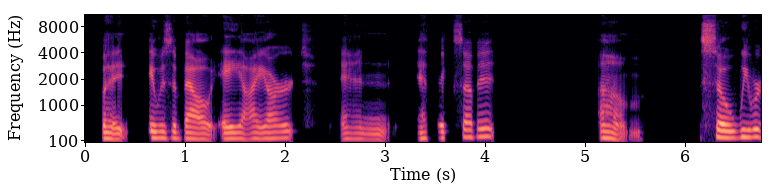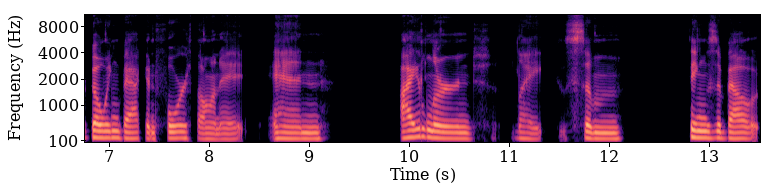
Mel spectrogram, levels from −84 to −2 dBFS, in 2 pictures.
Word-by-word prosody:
but 145 Hz, -3 st, +2 dB, 0.2 s
it 170 Hz, -, +5 dB
was 165 Hz, 0 st, -1 dB
about 150 Hz, -3 st, +2 dB
AI 150 Hz, 0 st, +1 dB
art 160 Hz, +2 st, -3 dB, 0.3 s
and 135 Hz, -3 st, -6 dB, 0.3 s
ethics 160 Hz, +3 st, -5 dB
of 185 Hz, 0 st, 0 dB
it. 200 Hz, 0 st, +1 dB, 1.0 s
Um, 150 Hz, -, -2 dB, 0.6 s
so 175 Hz, -2 st, +5 dB
we 175 Hz, +3 st, +2 dB
were 190 Hz, +1 st, +2 dB
going 170 Hz, -1 st, +4 dB
back 155 Hz, -1 st, 0 dB
and 150 Hz, -1 st, -2 dB
forth 160 Hz, 0 st, +1 dB
on 140 Hz, -1 st, -2 dB
it, 135 Hz, +1 st, -5 dB, 0.2 s
and 150 Hz, -1 st, 0 dB, 0.8 s
I 180 Hz, +3 st, +5 dB
learned, 155 Hz, -6 st, +3 dB, 0.4 s
like, 150 Hz, -4 st, -6 dB, 0.2 s
some 150 Hz, -2 st, +1 dB, 0.7 s
things 170 Hz, -3 st, +4 dB
about 155 Hz, -2 st, +1 dB
155 Hz, 120 wpm, -24 LUFS, 145-165 Hz, 1.0 s, it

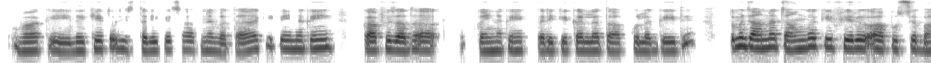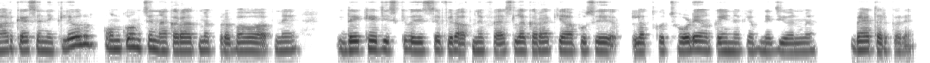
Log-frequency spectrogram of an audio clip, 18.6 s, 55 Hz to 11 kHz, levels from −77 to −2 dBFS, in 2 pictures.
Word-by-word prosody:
वाक़ई। 160 Hz, -2 st, -1 dB
देखिए 160 Hz, +3 st, 0 dB
तो 200 Hz, -, -1 dB
इस 180 Hz, 0 st, -7 dB
तरीके 165 Hz, +1 st, 0 dB
से 175 Hz, 0 st, -8 dB
आपने 165 Hz, -1 st, -4 dB
बताया 150 Hz, +4 st, -1 dB
कि 205 Hz, +3 st, -8 dB
कहीं 190 Hz, -2 st, -1 dB
न 185 Hz, 0 st, 0 dB
कहीं 200 Hz, +2 st, +1 dB, 0.3 s
काफ़ी 170 Hz, +2 st, +4 dB
ज़्यादा 170 Hz, 0 st, +4 dB, 0.5 s
कहीं 160 Hz, 0 st, 0 dB
न 165 Hz, -, -2 dB
कहीं 170 Hz, -1 st, -2 dB
एक 165 Hz, 0 st, -8 dB
तरीके 155 Hz, 0 st, -1 dB
का 165 Hz, +1 st, -1 dB
लत 160 Hz, 0 st, -1 dB
आपको 150 Hz, +1 st, -2 dB
लग 155 Hz, 0 st, -1 dB
गई 160 Hz, 0 st, 0 dB
थी, 310 Hz, +4 st, -3 dB, 0.3 s
तो -, -, +2 dB
मैं 230 Hz, +1 st, +7 dB
जानना 205 Hz, -1 st, +6 dB
चाहूँगा 190 Hz, +1 st, +3 dB
कि 210 Hz, 0 st, +2 dB
फिर 195 Hz, -1 st, +4 dB, 0.2 s
आप 180 Hz, -1 st, +2 dB
उससे 180 Hz, +1 st, 0 dB
बाहर 165 Hz, +2 st, -1 dB
कैसे 170 Hz, 0 st, 0 dB
निकले, 165 Hz, +6 st, -1 dB
और 260 Hz, +2 st, +4 dB
कौन-कौन 195 Hz, +3 st, +2 dB
से 195 Hz, 0 st, 0 dB
नकारात्मक 165 Hz, 0 st, -1 dB
प्रभाव 155 Hz, +1 st, -1 dB
आपने 165 Hz, +2 st, -4 dB, 0.5 s
देखे 175 Hz, +1 st, +4 dB
जिसकी 175 Hz, +1 st, -2 dB
वज़ह 160 Hz, -2 st, +3 dB
से 160 Hz, +2 st, -1 dB
फिर 165 Hz, -1 st, 0 dB
आपने 160 Hz, +1 st, -1 dB
फैसला 150 Hz, +3 st, 0 dB
करा 160 Hz, +1 st, +1 dB
कि 160 Hz, -, +1 dB
आप 155 Hz, +1 st, -1 dB
उसे 155 Hz, -1 st, +1 dB, 0.2 s
लत 150 Hz, 0 st, 0 dB
को 160 Hz, -, -2 dB
छोड़ें 160 Hz, +2 st, +2 dB
और 165 Hz, -, -2 dB
कहीं 155 Hz, 0 st, 0 dB
न 155 Hz, -1 st, -4 dB
कहीं 160 Hz, +1 st, -7 dB
अपने 155 Hz, -2 st, -5 dB
जीवन 145 Hz, -2 st, -2 dB
में 155 Hz, +1 st, -5 dB, 0.4 s
बेहतर 170 Hz, -2 st, +1 dB
करें? 205 Hz, +6 st, -8 dB
165 Hz, 210 wpm, -29 LUFS, 160-180 Hz, 0.5 s, मैं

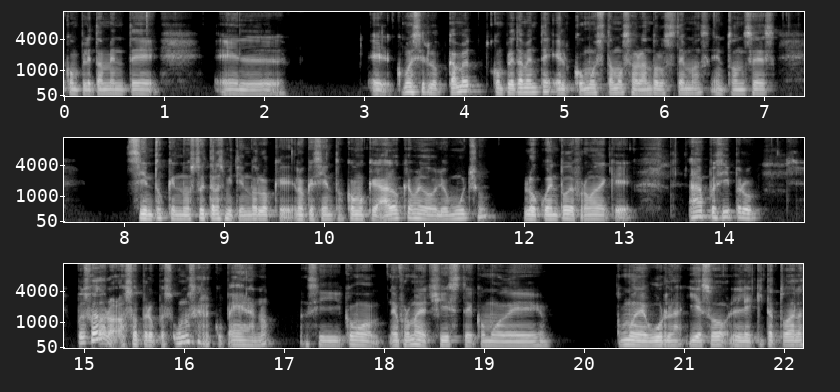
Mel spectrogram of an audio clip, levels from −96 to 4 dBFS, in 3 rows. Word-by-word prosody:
completamente 105 Hz, 0 st, -2 dB, 0.5 s
el 100 Hz, -1 st, -4 dB, 0.8 s
el, -, -, -1 dB
¿cómo 145 Hz, -, +1 dB
decirlo?, 120 Hz, -4 st, 0 dB
cambio 165 Hz, +6 st, +2 dB
completamente 130 Hz, +4 st, +1 dB
el 115 Hz, 0 st, -1 dB
cómo 115 Hz, +2 st, 0 dB
estamos 120 Hz, 0 st, 0 dB
hablando 105 Hz, +1 st, 0 dB
los 105 Hz, 0 st, -2 dB
temas, 115 Hz, +2 st, -4 dB
entonces, 105 Hz, 0 st, -3 dB, 0.9 s
siento 130 Hz, +2 st, +4 dB
que 125 Hz, -, 0 dB
no 115 Hz, -1 st, +1 dB
estoy 120 Hz, +3 st, +3 dB
transmitiendo 120 Hz, -2 st, +1 dB
lo 115 Hz, -1 st, +2 dB
que -, -, -2 dB
lo 115 Hz, -1 st, +2 dB
que -, -, +1 dB
siento, 115 Hz, -1 st, -2 dB
como 120 Hz, -1 st, +2 dB
que -, -, +2 dB
algo 125 Hz, +4 st, +5 dB
que 145 Hz, -, -1 dB
me 135 Hz, -1 st, +2 dB
dolió 110 Hz, -2 st, +1 dB
mucho 130 Hz, +10 st, -2 dB, 0.3 s
lo 115 Hz, -1 st, +3 dB
cuento 115 Hz, +1 st, +3 dB
de 120 Hz, -, +5 dB
forma 115 Hz, 0 st, -1 dB
de 110 Hz, -1 st, 0 dB
que: -, -, -4 dB, 0.6 s
"Ah, 175 Hz, +2 st, +2 dB
pues 155 Hz, -4 st, -1 dB
sí, 165 Hz, +1 st, -1 dB
pero, 135 Hz, -6 st, 0 dB, 0.6 s
pues -, -, +1 dB
fue -, -, +8 dB
doloroso, -, -, +2 dB
pero, -, -, +1 dB
pues -, -, -4 dB
uno 170 Hz, +4 st, +1 dB
se 205 Hz, -2 st, -2 dB
recupera, 120 Hz, -6 st, -3 dB
¿no?", 135 Hz, +6 st, -8 dB, 0.2 s
así 115 Hz, -4 st, -5 dB
como 120 Hz, -4 st, 0 dB
en 115 Hz, -, 0 dB
forma 125 Hz, +3 st, +1 dB
de 115 Hz, -, +2 dB
chiste, 115 Hz, -2 st, -1 dB
como 110 Hz, -1 st, -3 dB
de 105 Hz, 0 st, -2 dB, 0.7 s
como 125 Hz, +2 st, +2 dB
de 115 Hz, -1 st, +5 dB
burla, 115 Hz, +1 st, +1 dB
y 120 Hz, -, +3 dB
eso 120 Hz, +1 st, +2 dB
le 115 Hz, -3 st, 0 dB
quita 115 Hz, +1 st, -3 dB
toda 120 Hz, 0 st, +1 dB
la 115 Hz, -, 0 dB
115 Hz, 180 wpm, -22 LUFS, 110-125 Hz, 0.9 s, fue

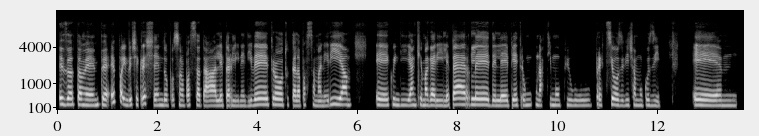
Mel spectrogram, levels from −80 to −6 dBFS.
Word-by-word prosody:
esattamente. 215 Hz, -2 st, +2 dB
E 295 Hz, -, +2 dB
poi -, -, +3 dB
invece 205 Hz, +2 st, -1 dB
crescendo 200 Hz, -5 st, -1 dB
poi 195 Hz, -, -10 dB
sono 195 Hz, -1 st, -2 dB
passata 190 Hz, 0 st, -1 dB
alle 185 Hz, +1 st, +1 dB
perline 185 Hz, -1 st, -2 dB
di 185 Hz, +2 st, -7 dB
vetro, 220 Hz, +1 st, +4 dB
tutta 205 Hz, -3 st, -2 dB
la 180 Hz, 0 st, +2 dB
passamaneria 210 Hz, +2 st, 0 dB, 0.5 s
e 205 Hz, -2 st, +2 dB
quindi 200 Hz, -2 st, -4 dB
anche 205 Hz, +2 st, -1 dB
magari 195 Hz, -1 st, +1 dB
le 190 Hz, +1 st, -2 dB
perle, 220 Hz, -1 st, +4 dB
delle 185 Hz, -1 st, +1 dB
pietre 200 Hz, 0 st, -2 dB
un 205 Hz, +1 st, -7 dB
attimo 200 Hz, +1 st, -4 dB
più 195 Hz, -1 st, -8 dB
preziose, 200 Hz, -1 st, -1 dB
diciamo 195 Hz, 0 st, -6 dB
così. 190 Hz, -3 st, -7 dB, 0.7 s
Ehm 190 Hz, -2 st, +1 dB
200 Hz, 130 wpm, -24 LUFS, 190-215 Hz, 0.7 s, vetro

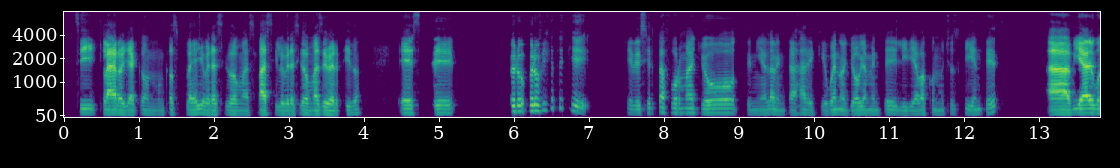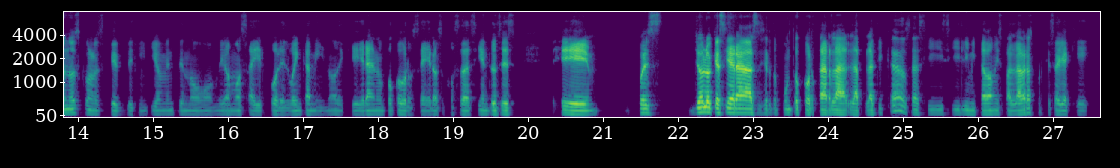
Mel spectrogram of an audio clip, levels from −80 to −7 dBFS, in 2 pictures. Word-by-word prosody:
Sí 120 Hz, -1 st, 0 dB
claro, 110 Hz, -1 st, +7 dB
ya 100 Hz, 0 st, +1 dB
con 105 Hz, -2 st, -13 dB
un 100 Hz, -, -19 dB
cosplay 110 Hz, +1 st, -7 dB
hubiera 100 Hz, -2 st, -1 dB
sido 100 Hz, 0 st, -7 dB
más 95 Hz, -1 st, -11 dB
fácil, 105 Hz, 0 st, +1 dB
hubiera 100 Hz, 0 st, -3 dB
sido 105 Hz, +1 st, -5 dB
más 100 Hz, 0 st, 0 dB
divertido, 105 Hz, +3 st, -2 dB, 0.5 s
este, 120 Hz, 0 st, -3 dB, 0.7 s
pero 165 Hz, 0 st, -1 dB
pero, 180 Hz, +1 st, +2 dB
fíjate 255 Hz, +7 st, -16 dB
que 175 Hz, -, -6 dB, 0.5 s
que 115 Hz, -, -11 dB
de 115 Hz, 0 st, -4 dB
cierta 130 Hz, +5 st, -6 dB
forma 130 Hz, -1 st, -5 dB
yo 125 Hz, +1 st, -5 dB
tenía 105 Hz, -1 st, -14 dB
la 115 Hz, +1 st, -6 dB
ventaja 105 Hz, +1 st, -9 dB
de 105 Hz, -2 st, -12 dB
que 105 Hz, -, -19 dB
bueno 110 Hz, +1 st, -6 dB
yo 105 Hz, +1 st, -9 dB
obviamente 105 Hz, +1 st, -8 dB
lidiaba 105 Hz, +1 st, -8 dB
con 115 Hz, -, -17 dB
muchos 110 Hz, +3 st, -20 dB
clientes. 110 Hz, -1 st, -10 dB, 0.5 s
Había 105 Hz, +3 st, +8 dB
algunos 120 Hz, -1 st, +3 dB
con 110 Hz, -2 st, -11 dB
los 100 Hz, -1 st, -16 dB
que 100 Hz, -, -9 dB
definitivamente, 100 Hz, +2 st, -17 dB
no 95 Hz, -1 st, -18 dB
íbamos 95 Hz, 0 st, -13 dB
a -, -, -8 dB
ir 95 Hz, 0 st, -10 dB
por 95 Hz, -2 st, -11 dB
el 90 Hz, 0 st, -15 dB
buen 95 Hz, +1 st, -8 dB
camino, 95 Hz, +1 st, -13 dB
de 95 Hz, -, -20 dB
que 95 Hz, -, -13 dB
eran 95 Hz, +1 st, -3 dB
un 100 Hz, 0 st, -16 dB
poco 100 Hz, +1 st, -11 dB
groseros 95 Hz, -2 st, -9 dB
o -, -, -43 dB
cosas -, -, -8 dB
así. 110 Hz, -, -15 dB
Entonces, 100 Hz, 0 st, -6 dB, 0.6 s
eh, 95 Hz, -2 st, +6 dB, 0.6 s
pues, -, -, -3 dB, 0.3 s
yo 140 Hz, +2 st, +4 dB
lo 145 Hz, -1 st, +8 dB
que 130 Hz, -, +8 dB
hacía 130 Hz, +1 st, +6 dB
era, 125 Hz, -1 st, +10 dB
hasta 115 Hz, -2 st, +2 dB
cierto 115 Hz, 0 st, -13 dB
punto, 115 Hz, 0 st, -9 dB
cortar 110 Hz, -1 st, +2 dB
la 105 Hz, -2 st, +6 dB
la 100 Hz, -1 st, -3 dB
plática, 105 Hz, +3 st, -5 dB
o -, -, -13 dB
sea, -, -, -8 dB
sí 110 Hz, 0 st, -19 dB
sí 110 Hz, +1 st, -18 dB
limitaba 100 Hz, -1 st, -5 dB
mis 100 Hz, -, -14 dB
palabras, 100 Hz, +6 st, 0 dB
porque, -, -, -29 dB
sabía 95 Hz, -1 st, -4 dB
que 95 Hz, -1 st, -19 dB
105 Hz, 180 wpm, -23 LUFS, 100-115 Hz, 0.7 s, era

